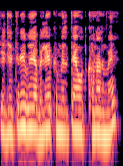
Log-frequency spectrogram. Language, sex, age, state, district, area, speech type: Hindi, male, 60+, Uttar Pradesh, Azamgarh, urban, spontaneous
